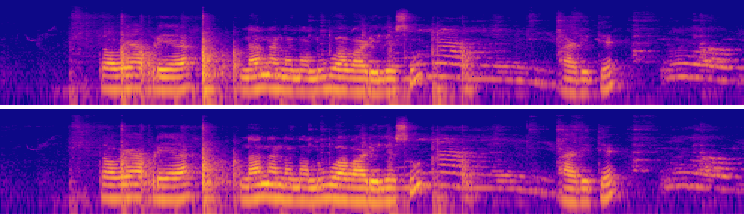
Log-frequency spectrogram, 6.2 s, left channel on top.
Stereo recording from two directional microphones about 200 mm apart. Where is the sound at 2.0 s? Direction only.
20° right (ahead or behind).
